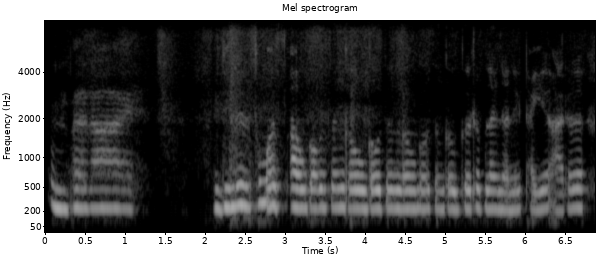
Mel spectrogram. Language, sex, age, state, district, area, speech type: Bodo, female, 18-30, Assam, Udalguri, urban, spontaneous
